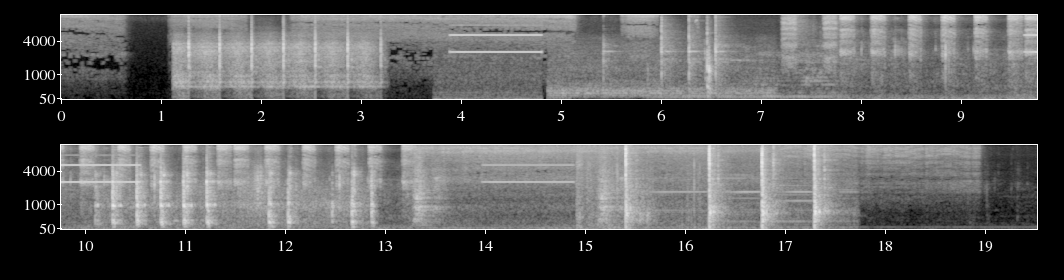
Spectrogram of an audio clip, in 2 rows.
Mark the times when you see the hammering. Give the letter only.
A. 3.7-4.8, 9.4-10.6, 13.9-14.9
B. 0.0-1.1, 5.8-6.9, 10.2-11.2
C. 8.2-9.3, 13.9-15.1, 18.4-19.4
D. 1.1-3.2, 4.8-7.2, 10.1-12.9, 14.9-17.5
D.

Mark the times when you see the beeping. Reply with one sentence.
The beeping can be heard from 3.7 to 4.8 s, from 9.4 to 10.6 s and from 13.9 to 14.9 s.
